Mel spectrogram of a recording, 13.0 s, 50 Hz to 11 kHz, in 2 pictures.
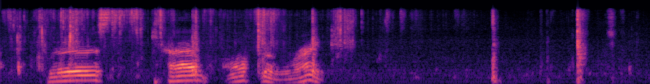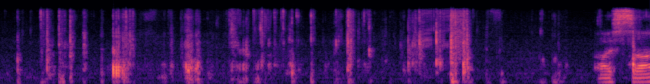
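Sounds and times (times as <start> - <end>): cardboard tearing: 0.0 - 4.0, 7.6 - 11.2
cardboard box crackling and scraping: 7.6 - 11.2.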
